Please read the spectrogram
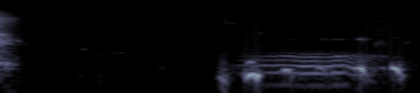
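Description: A man laughing: a short breathy gasp, a pause, then a held, even-pitched laughing voice lasting just under a second.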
